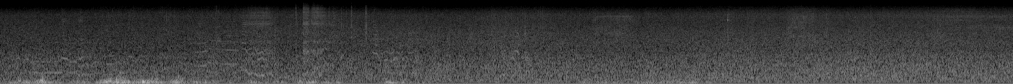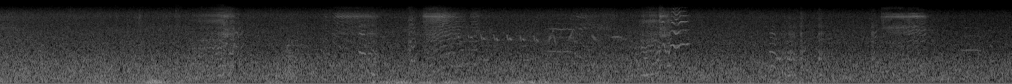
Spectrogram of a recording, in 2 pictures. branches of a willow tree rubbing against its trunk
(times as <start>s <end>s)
0.1s 5.4s, 11.4s 19.5s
